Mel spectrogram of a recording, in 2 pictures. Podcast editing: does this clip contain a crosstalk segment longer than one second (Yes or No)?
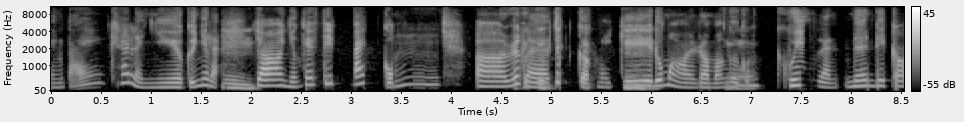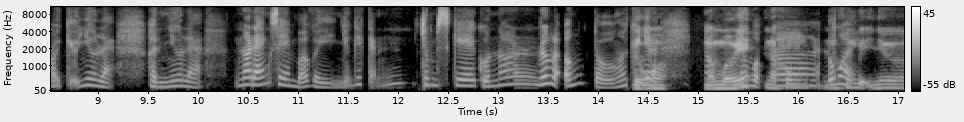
Yes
